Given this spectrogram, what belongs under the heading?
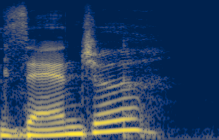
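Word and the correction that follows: Xanga: It's pronounced Zanga, bro. – You said J, though. – Did I? Fuck. I'm high. Okay. – G. So X-A-N-G-A.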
